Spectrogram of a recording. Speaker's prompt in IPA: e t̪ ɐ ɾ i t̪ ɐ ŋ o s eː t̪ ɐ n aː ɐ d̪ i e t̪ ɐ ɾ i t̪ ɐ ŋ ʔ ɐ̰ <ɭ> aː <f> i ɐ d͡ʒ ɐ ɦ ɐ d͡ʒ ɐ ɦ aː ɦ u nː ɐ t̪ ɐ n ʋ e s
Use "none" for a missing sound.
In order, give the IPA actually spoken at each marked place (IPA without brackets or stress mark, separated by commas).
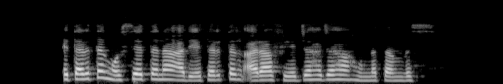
ɾ, f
